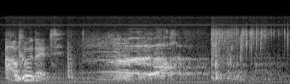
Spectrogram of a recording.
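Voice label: "out", English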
